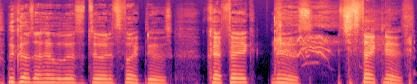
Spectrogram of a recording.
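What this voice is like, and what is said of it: Imitates another person's voice. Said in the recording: “This is my Donald Trump impression.”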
